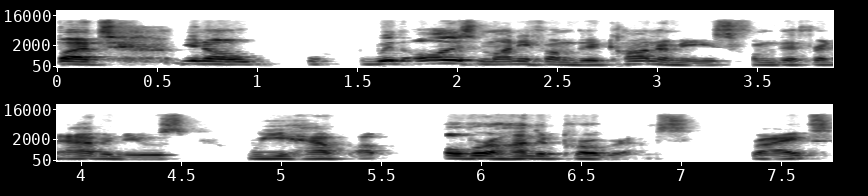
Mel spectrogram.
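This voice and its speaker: Somewhat breathy and dark, mellow in tone, the voice carries an American accent with ordinary pitch variation. Long, frequent pauses break up the speech. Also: man, fairly high pitch for a man, moderate pace. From Southern California. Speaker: podcast host. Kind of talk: interview. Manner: halting.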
